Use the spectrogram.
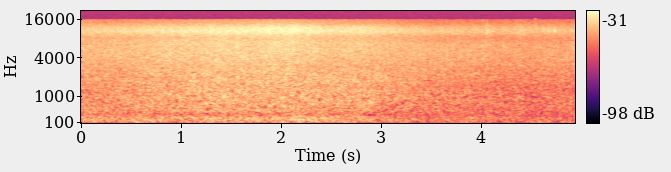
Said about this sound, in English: White peaks rise in a line out in the water, crashing on a stone breaker that keeps the water close to the shore, peaceful and calm.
